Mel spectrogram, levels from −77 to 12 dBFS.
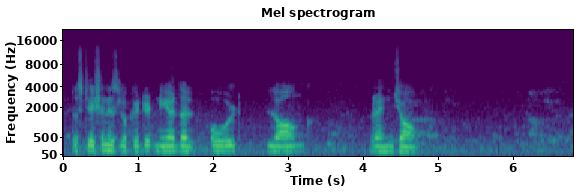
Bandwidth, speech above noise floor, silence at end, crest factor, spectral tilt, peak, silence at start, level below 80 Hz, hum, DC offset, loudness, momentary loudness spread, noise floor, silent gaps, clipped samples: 10.5 kHz; 28 dB; 0.4 s; 18 dB; -8 dB/octave; -2 dBFS; 0.05 s; -52 dBFS; none; under 0.1%; -19 LUFS; 8 LU; -47 dBFS; none; under 0.1%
